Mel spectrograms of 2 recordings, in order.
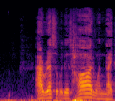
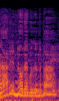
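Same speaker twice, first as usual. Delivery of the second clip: surprised reader; 10 semitones higher, faster than usual. Retold or imitated. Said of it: "You're gonna say".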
